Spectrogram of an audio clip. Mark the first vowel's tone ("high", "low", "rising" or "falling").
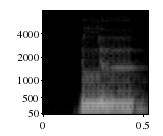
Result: high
